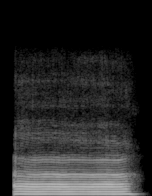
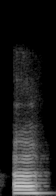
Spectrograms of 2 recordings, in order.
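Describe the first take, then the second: First: The vowel is long, stretched out. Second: The vowel is short, not stretched. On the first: "alif standing fatha" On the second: "just normal, no stretching"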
